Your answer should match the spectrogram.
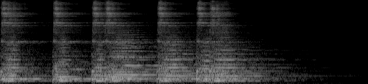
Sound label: fanfare; SoundsCrate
